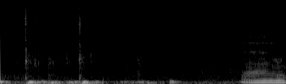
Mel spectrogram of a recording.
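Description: Typing on a computer keyboard, a close run of light irregular key clacks with short gaps, ending in a steadier low hum near the end.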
